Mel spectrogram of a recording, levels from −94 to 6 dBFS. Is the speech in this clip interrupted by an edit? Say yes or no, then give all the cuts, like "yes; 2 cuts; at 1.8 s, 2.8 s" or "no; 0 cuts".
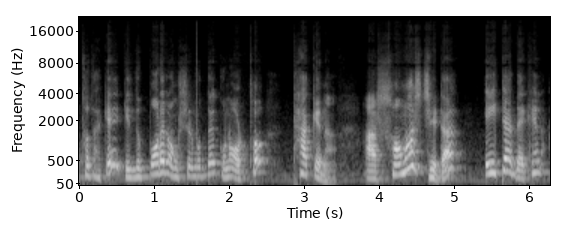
yes; 1 cut; at 3.4 s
